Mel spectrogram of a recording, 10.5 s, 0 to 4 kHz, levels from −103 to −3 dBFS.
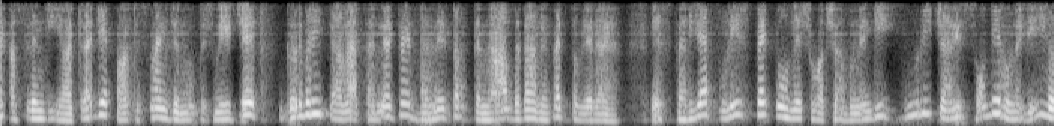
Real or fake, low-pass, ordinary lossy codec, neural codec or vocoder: fake; 3.6 kHz; none; codec, 44.1 kHz, 0.9 kbps, DAC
